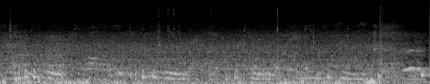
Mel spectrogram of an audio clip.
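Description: Several pigeons cooing in soft, repeated rolling phrases at close range, steady throughout against a busy background of other birds, with no talk.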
